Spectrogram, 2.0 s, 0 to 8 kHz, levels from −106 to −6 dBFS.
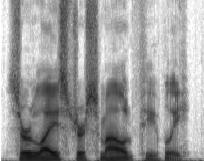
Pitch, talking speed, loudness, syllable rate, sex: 90 Hz, 120 wpm, -16 LUFS, 3.9 syllables/s, male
